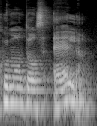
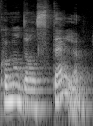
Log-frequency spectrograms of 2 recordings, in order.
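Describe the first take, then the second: First: The vowels clash with no t sound between. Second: A t sound links the two words. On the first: The speaker calls it wrong. "não é muito bonito" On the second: The speaker calls it right. "é muito mais bonito"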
